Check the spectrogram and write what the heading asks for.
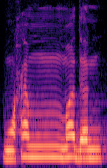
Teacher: এখানে দালের উপর দুই জবরের তনবিন এরপরে আইন আসছে এখানে গুন্না করা যাবে না ইজহার করিয়া বেলাগুন্না পড়তে হবে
